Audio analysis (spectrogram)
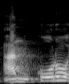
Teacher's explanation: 니은 뒤에 자 기본형 안다니까 어간 받침에 니은이 있고요. 그 뒤에 예사소리 기역이 안꼬로 이렇게 바뀐 겁니다. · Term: 된소리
